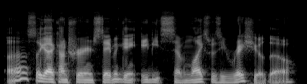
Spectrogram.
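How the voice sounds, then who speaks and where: American man, lowish voice, casual rambling commentary host who wanders into asides; dry recording. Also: animated, rapid-fire, dry recording. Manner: rambling, digressive, with offhand asides. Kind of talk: casual political commentary, reading out viewer comments.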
